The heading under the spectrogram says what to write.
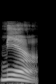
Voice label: "mia4", Taiwanese syllable

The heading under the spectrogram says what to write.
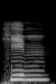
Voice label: "him1", Taiwanese syllable

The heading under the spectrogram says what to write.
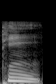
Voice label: "tinn3", Taiwanese

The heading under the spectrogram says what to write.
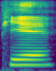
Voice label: "pie2", Taiwanese

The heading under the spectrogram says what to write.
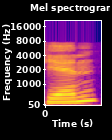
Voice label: "pien9", taiwanese

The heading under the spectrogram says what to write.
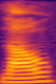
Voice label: "lau5", taiwanese syllables

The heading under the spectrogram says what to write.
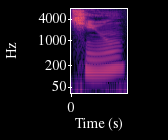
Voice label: "ciunn5", Taiwanese

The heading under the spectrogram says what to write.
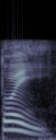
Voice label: "duei4", taiwanese syllable

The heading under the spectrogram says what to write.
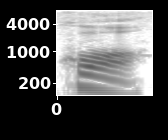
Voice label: "huo3", taiwanese syllable

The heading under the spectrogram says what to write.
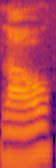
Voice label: "lauh5", Taiwanese syllable

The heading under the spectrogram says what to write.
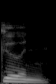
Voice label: "giun3", taiwanese

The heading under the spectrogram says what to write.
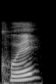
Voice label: "kue9", Taiwanese syllable

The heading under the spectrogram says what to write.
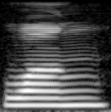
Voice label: "uang2", taiwanese Syllables

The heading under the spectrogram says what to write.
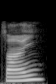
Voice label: "zainn9", taiwanese syllables

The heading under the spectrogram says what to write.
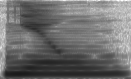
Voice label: "ngieu1", taiwanese syllables

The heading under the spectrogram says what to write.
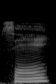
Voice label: "senn5", taiwanese syllable

